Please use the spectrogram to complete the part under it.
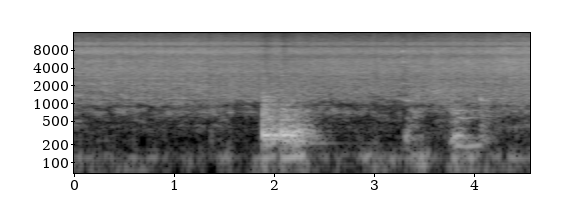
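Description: Spices sizzling with onion and tomato in a pan for an egg curry, a steady close frying hiss throughout with a few stirring scrapes of a spoon partway through.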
